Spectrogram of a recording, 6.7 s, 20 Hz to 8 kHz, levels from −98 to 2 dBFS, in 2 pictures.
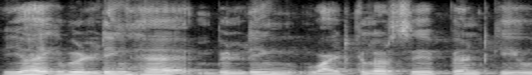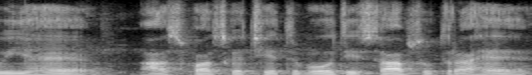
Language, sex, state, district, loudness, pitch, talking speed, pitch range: Hindi, male, Jharkhand, Deoghar, -20 LUFS, 120 Hz, 190 wpm, 115-125 Hz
